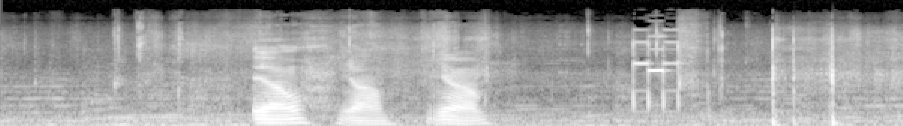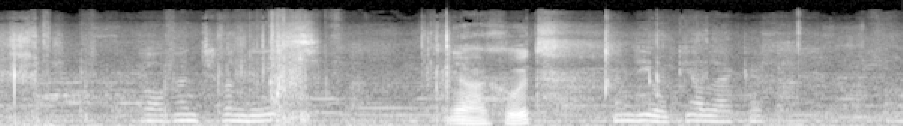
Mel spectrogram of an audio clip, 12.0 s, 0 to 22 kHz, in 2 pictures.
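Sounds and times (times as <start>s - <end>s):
electronic beep: 4.2s - 4.6s.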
